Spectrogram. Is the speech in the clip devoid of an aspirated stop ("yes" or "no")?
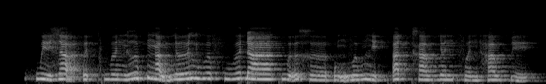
yes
